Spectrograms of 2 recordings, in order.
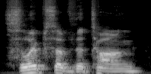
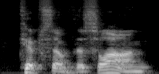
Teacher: consonant blends slips of the tongue tips of the slung and the s l moves to the back and the t from tongue moves to the front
